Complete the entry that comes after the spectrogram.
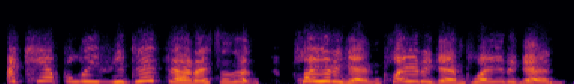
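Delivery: high, emotional retold plea; high-voiced, urgent repeated plea; overcome, pleading. Retelling hearing late mother's recording.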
